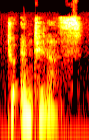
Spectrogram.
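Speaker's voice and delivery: usual speaking voice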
